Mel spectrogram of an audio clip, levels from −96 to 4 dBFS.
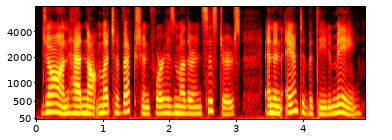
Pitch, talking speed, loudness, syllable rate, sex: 190 Hz, 180 wpm, -20 LUFS, 5.1 syllables/s, female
